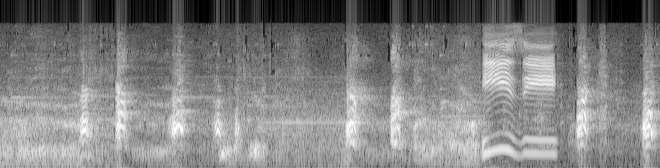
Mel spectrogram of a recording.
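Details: Dogs playing tug with a rope give short, sharp barks and growly yaps at irregular intervals, with a drawn-out whine or voice near the end and a person calming them.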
